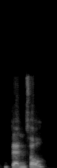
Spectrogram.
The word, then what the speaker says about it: Denzel: So it would be Denzel, and I say his name that way because there's an interview where he tells a TV host, he's like, actually, that's not how you say my name. My name is technically Denzel because my dad's name is Denzel and I was named after him, but my mom got tired of neither of us responding.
